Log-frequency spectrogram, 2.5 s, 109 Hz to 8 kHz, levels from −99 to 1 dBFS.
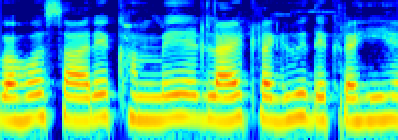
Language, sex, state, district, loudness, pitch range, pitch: Hindi, female, Bihar, Sitamarhi, -30 LUFS, 205-220 Hz, 210 Hz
